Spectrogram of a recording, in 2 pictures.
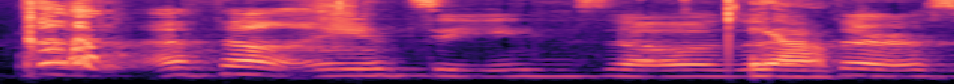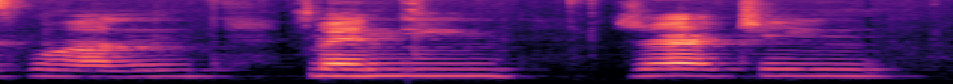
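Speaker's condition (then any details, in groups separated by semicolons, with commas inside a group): ALS; facial muscles affected; two days after reported faith healing; slurred speech at onset, voice and facial muscles affected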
